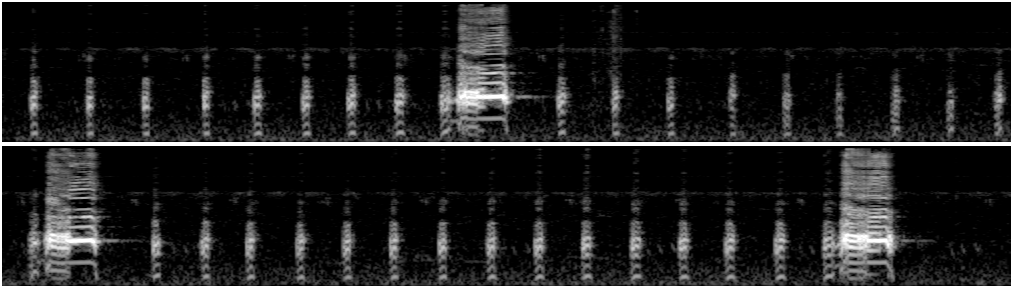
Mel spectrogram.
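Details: Red junglefowl hen's call to the rooster, a decoy sound for trapping: an unbroken stream of clipped clucks, about three a second, with three loud harsh cackles spaced roughly three seconds apart.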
